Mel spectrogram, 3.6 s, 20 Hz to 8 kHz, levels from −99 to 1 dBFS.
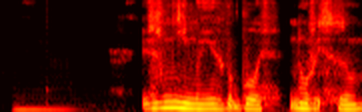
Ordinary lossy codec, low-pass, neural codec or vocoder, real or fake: none; none; codec, 16 kHz, 4 kbps, X-Codec, HuBERT features, trained on balanced general audio; fake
